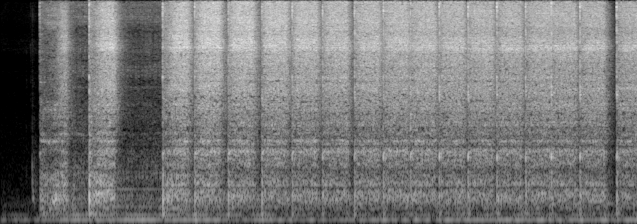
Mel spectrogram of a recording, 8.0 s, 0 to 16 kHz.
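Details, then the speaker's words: Tefal GV9820 steam iron being tested for fault where steam stops and loud ticking starts after 10–30 minutes: steady steam hiss with quick even ticks, solenoid water valve working normally at this point. "ไอ้น้ำออกปกตินะครับมีเสียงเซอร์นอยวาล์วทำงานปกติ"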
